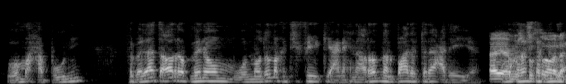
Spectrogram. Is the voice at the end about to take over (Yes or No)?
Yes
